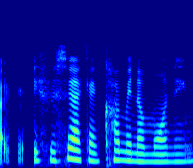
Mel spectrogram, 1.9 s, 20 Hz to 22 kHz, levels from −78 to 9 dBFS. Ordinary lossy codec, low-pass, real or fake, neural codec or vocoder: none; 7.2 kHz; fake; autoencoder, 48 kHz, 32 numbers a frame, DAC-VAE, trained on Japanese speech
